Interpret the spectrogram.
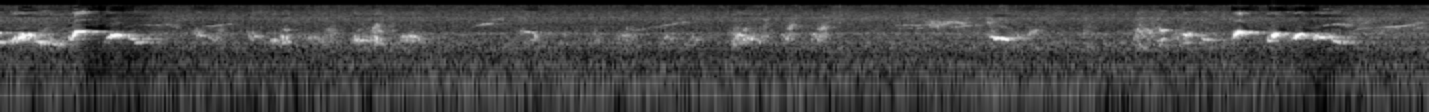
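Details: Red-whiskered bulbul in a group, shown close up while swaying in display; loud chirped notes open and close the recording, with softer scattered tweets and thin upslurred whistles between them over constant low noise.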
